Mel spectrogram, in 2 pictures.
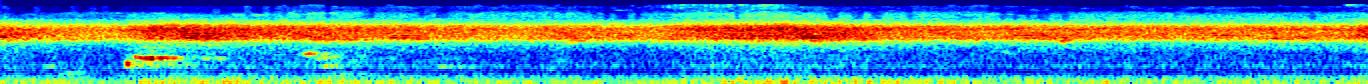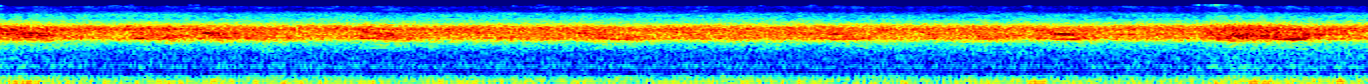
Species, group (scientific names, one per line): Neotibicen pruinosus
Cicadidae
